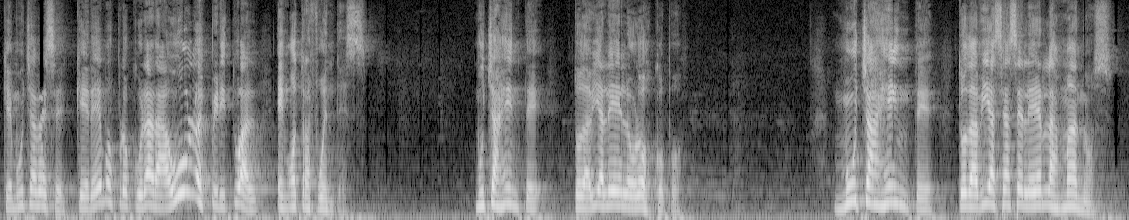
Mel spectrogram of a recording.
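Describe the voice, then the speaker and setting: A man preaching a sermon as pastor, calling on the congregation to answer and swinging between loud exhortation and quiet asides. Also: high-pitched, lively intonation, slow. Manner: calls on the congregation to answer aloud.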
